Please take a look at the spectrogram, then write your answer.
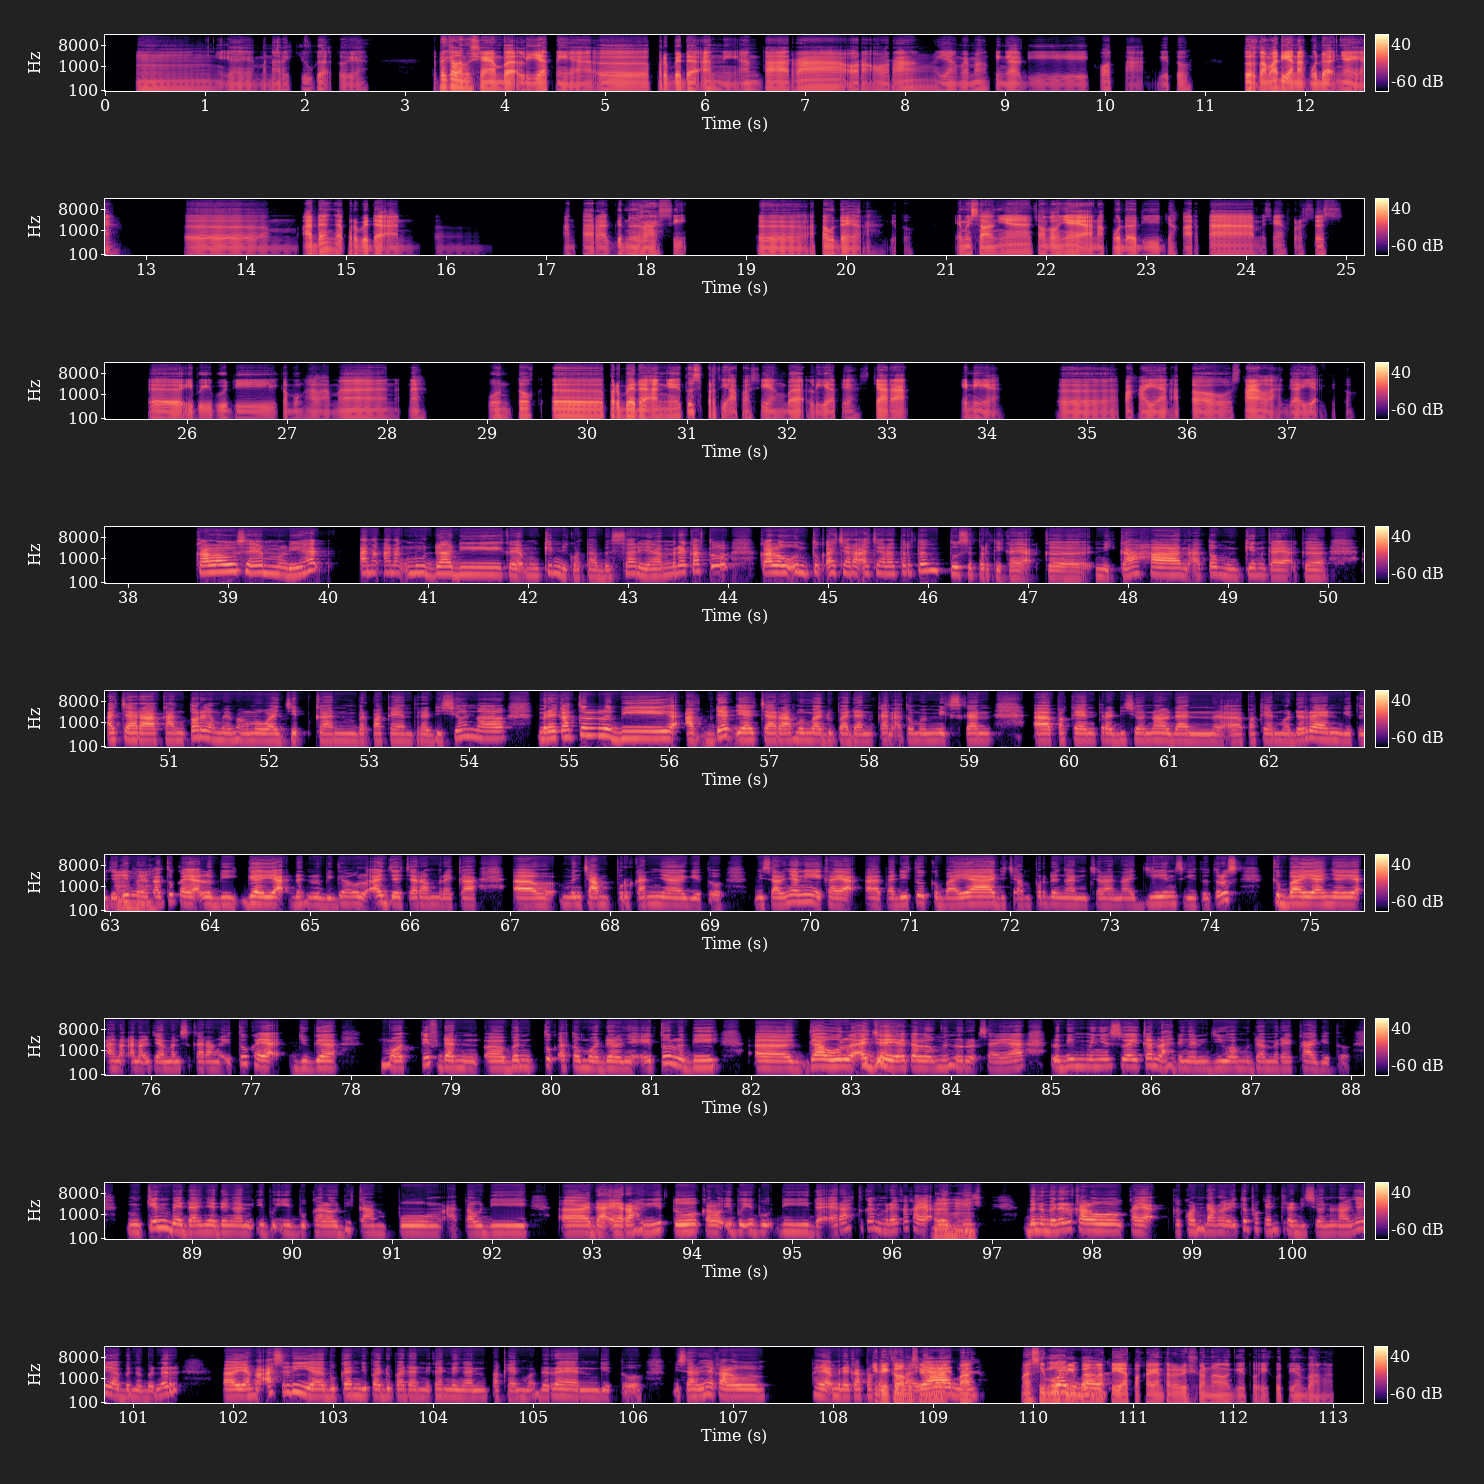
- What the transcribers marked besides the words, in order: other background noise; in English: "versus"; in English: "style"; in English: "update"; in English: "me-mix-kan"
- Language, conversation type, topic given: Indonesian, podcast, Kenapa banyak orang suka memadukan pakaian modern dan tradisional, menurut kamu?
